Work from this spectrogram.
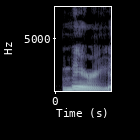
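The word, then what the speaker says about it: Mari: 2016 Mary that's right Mary I think it's pronounced Mary it's spelled m a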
